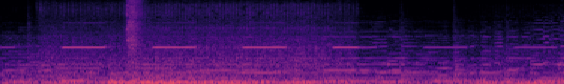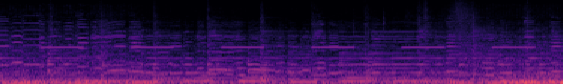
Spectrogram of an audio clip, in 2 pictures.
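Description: A truck in American Truck Simulator sounds its reversing alarm in regular, evenly spaced beeps over a steady low engine rumble. The beeping stops after about three seconds, and the engine drone carries on.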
